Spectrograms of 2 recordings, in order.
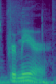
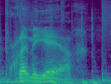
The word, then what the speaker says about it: premiere: Invictus RA has definitely that's how you pronounce it. You say premiier. It's premiere. I went to the premiere. No one says the premiier 777 for night.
